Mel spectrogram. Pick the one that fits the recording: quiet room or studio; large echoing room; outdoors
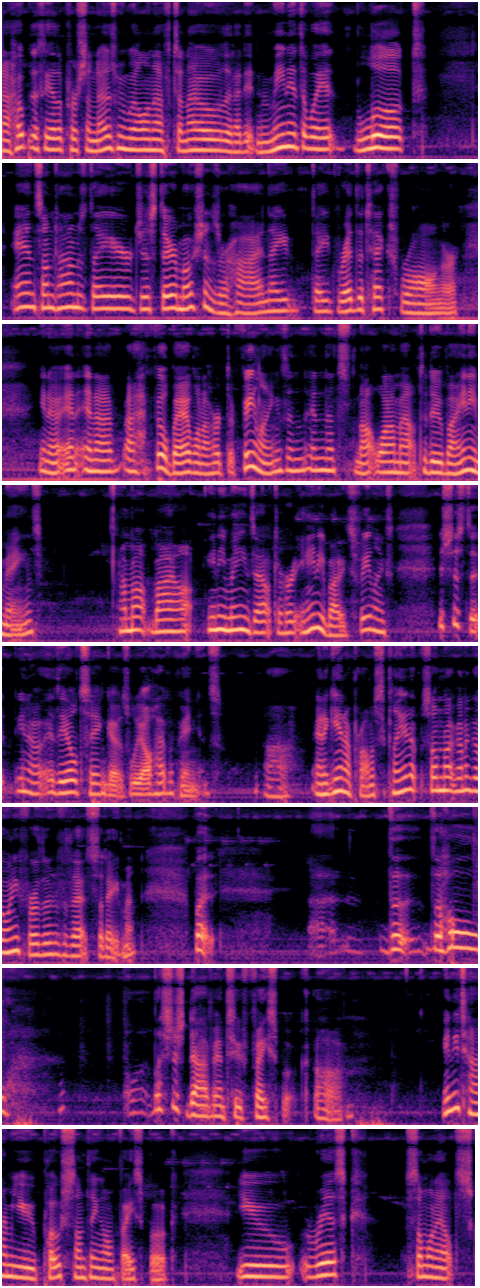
outdoors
